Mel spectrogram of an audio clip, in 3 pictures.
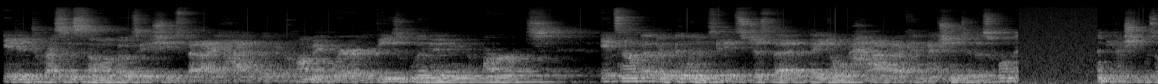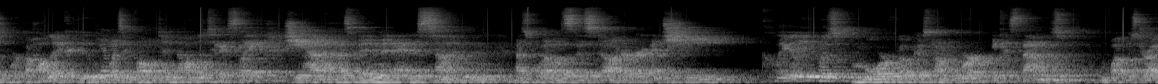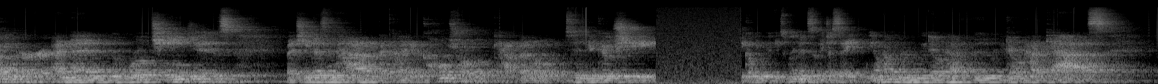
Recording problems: room echo; strong; dies away in 1.6 s
off-mic speech; far
crackle, like an old record; very faint; 30 dB below the speech
audio freezing; at 10 s for 1 s and at 30 s for 1 s

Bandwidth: 15 kHz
